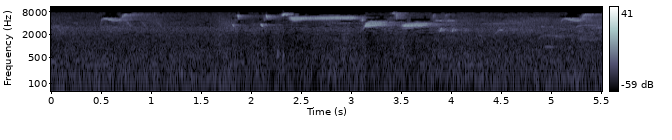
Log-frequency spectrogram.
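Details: Kingfisher call: shrill, high-pitched whistles and brief piping notes in uneven clusters, louder around the middle, with a quiet hiss of background noise throughout.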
